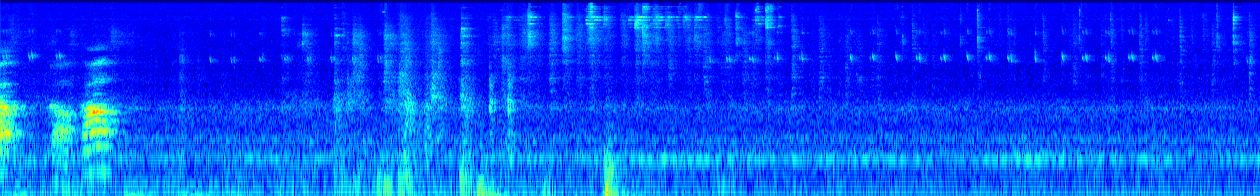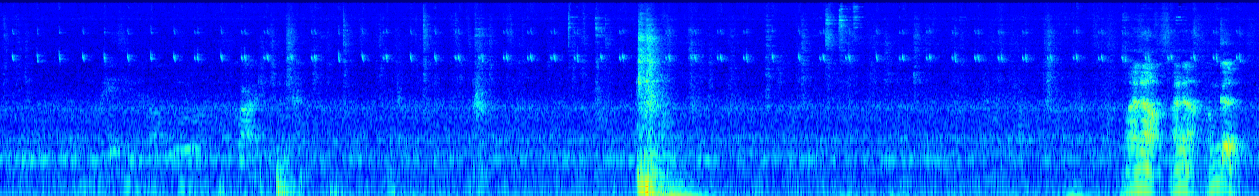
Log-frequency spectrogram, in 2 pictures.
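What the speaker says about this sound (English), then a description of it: "I have the synthetic cricket noises occurring once more." Faint, steady high-pitched cricket-like chirping persists throughout, with occasional soft thumps, shuffling and a brief louder knock in the background.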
